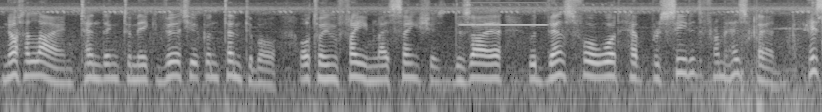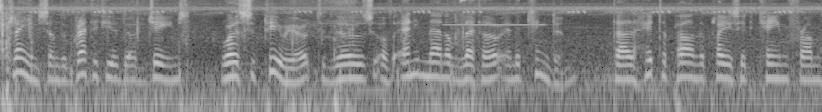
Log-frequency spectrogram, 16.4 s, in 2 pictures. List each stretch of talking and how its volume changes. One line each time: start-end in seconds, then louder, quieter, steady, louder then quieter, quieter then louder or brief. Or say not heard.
0.0-16.4 steady.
